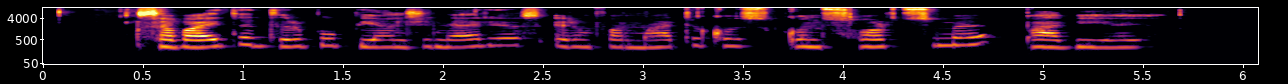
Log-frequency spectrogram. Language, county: Lithuanian, Vilnius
